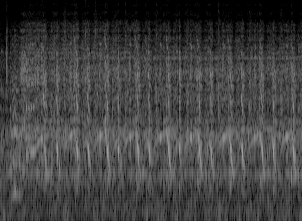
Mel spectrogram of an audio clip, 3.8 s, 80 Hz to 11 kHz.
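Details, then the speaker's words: Motorcycle cranked for about ten minutes: starter spins the engine at a steady rapid pulsing of about six beats a second but it never fires; no fuel delivery, fuel pump, sticking starter solenoid and battery need replacing. "I've been sitting here. I've been sitting here for the past maybe 10 minutes trying to get this thing to start."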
